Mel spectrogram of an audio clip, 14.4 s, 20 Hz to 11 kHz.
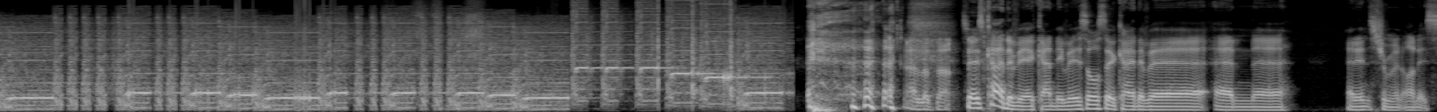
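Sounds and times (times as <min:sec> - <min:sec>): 
steady pitched tones: 0:00.0 - 0:08.0
printer mapped to MIDI whirring and clicking: 0:00.4 - 0:07.4
laughter: 0:08.1 - 0:09.6
speech: 0:08.6 - 0:14.3.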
